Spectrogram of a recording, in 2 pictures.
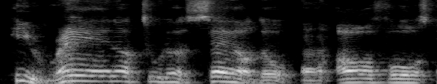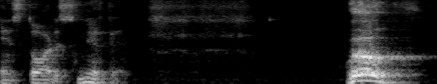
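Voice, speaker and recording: A man's voice: medium pitch, expressive, a little slow, dark tone. A man reading a scripted first-person story as its narrator.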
